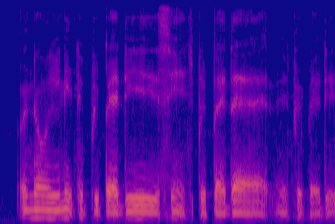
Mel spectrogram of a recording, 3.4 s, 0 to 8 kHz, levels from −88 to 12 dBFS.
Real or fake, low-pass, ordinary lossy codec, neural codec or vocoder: fake; 7.2 kHz; none; codec, 24 kHz, 6 kbps, HILCodec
